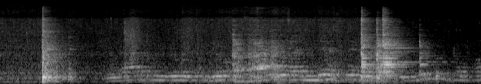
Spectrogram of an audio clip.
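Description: Food deep-frying in a pot of hot oil, sizzling. There is a sharp metal clank about half a second in, and a couple of metal clinks near the end as a metal lid is set onto the pot.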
